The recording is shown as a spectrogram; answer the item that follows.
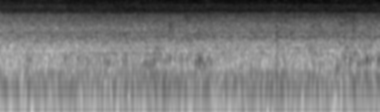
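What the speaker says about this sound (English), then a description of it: "Let's get some cold water on the" Cold tap water runs steadily into a bathroom sink during a wet shave, a constant close hiss and splash that continues unbroken with no talking.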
